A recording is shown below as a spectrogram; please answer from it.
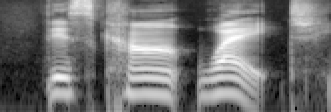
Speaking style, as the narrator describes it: growled

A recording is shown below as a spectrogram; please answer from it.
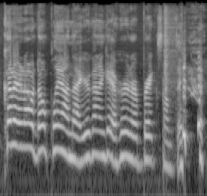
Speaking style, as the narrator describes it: them yelling

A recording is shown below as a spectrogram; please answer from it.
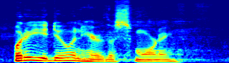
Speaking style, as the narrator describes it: I just simply said in a nice, gentle, quiet voice

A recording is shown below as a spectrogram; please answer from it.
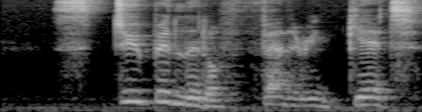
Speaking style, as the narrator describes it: Ron hissed

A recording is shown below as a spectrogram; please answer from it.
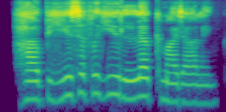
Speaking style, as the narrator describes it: sighed the brambly bush

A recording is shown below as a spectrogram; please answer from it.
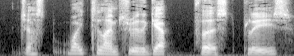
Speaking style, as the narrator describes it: pleaded Arthur, still needing the reassurance of his friends

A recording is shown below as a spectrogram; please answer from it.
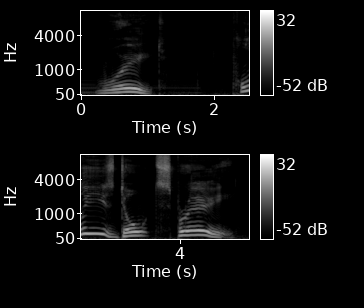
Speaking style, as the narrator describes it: said the elephant with his big booming voice

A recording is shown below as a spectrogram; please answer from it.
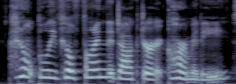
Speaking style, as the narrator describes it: sobbed Diana

